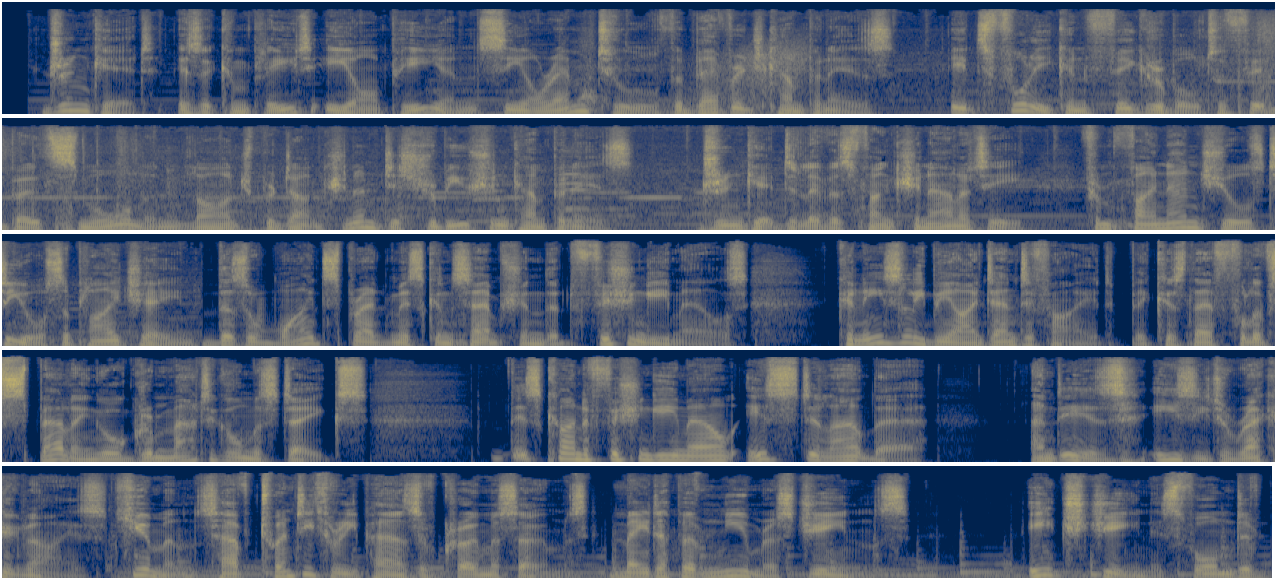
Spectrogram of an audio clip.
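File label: narration, British Believable Voice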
